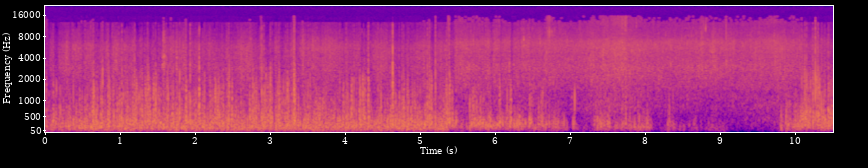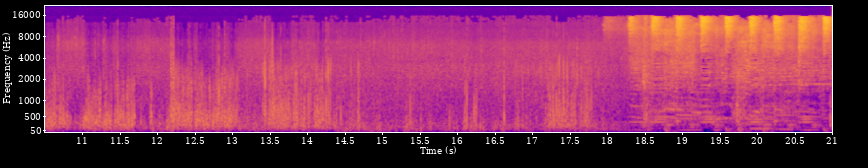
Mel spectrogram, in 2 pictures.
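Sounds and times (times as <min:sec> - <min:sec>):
wind buffeting microphone: 0:00.0 - 0:18.3
music with a beat: 0:18.2 - 0:21.0.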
